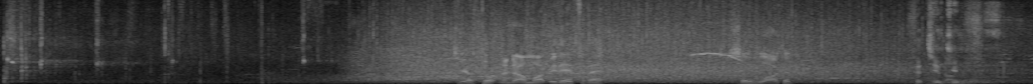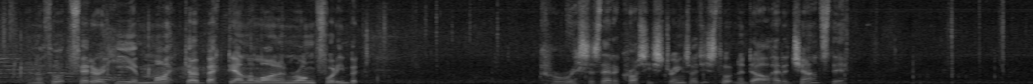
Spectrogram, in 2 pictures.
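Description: A tennis ball is struck sharply by rackets back and forth.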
